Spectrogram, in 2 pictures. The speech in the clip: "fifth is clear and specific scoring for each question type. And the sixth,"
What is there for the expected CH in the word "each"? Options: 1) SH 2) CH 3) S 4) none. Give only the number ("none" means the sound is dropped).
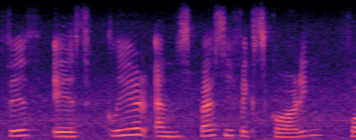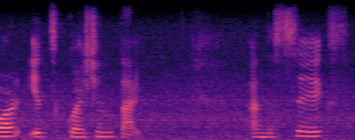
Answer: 3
